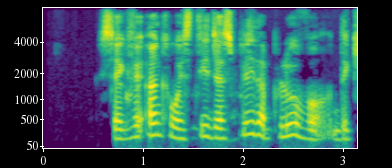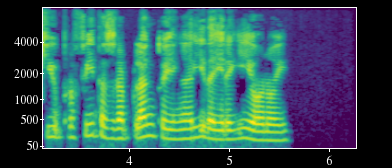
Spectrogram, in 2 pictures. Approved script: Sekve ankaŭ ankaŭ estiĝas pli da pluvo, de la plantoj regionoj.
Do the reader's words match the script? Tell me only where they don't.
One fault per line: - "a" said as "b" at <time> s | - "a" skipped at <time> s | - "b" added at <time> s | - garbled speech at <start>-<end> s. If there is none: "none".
- "ankaŭ" skipped at 1.4 s
- "kiu profitas" added at 3.2 s
- "en aridaj" added at 4.5 s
